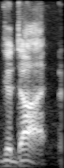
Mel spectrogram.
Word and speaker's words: Gadot: The sequel to Wonder Woman, that hit movie with Gal Gadot. And this is a follow-up to her last movie, Singing Imagine in Front of a Porch. – Godot? Gal Godot? Godot, actually, is, I think, how you say it.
